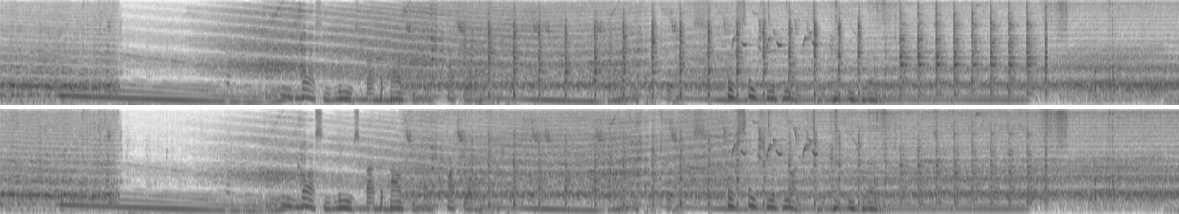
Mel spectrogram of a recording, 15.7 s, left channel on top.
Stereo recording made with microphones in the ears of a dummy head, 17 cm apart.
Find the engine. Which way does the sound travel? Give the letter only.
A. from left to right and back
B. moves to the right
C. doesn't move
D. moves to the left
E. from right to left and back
B.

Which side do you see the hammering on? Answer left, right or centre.
left.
